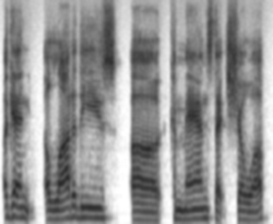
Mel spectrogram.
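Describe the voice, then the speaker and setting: Man co-hosting a casual software tutorial, dry sound. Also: mid-range voice, steady tone, dry recording. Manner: informal and halting, thinking aloud. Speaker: livestream co-host and software instructor. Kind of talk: casual live tutorial talk.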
